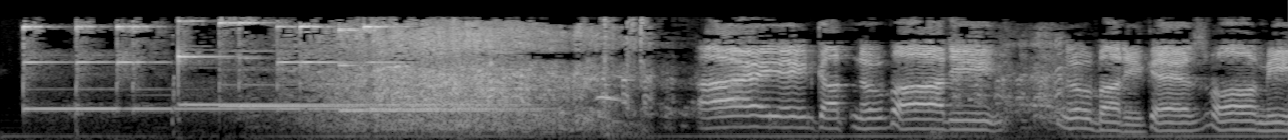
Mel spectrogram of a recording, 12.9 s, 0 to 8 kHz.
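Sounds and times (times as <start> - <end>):
doorbell chiming: 0.2 - 5.5
laughter: 3.3 - 7.5, 9.0 - 11.1
speech: 8.5 - 12.8.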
